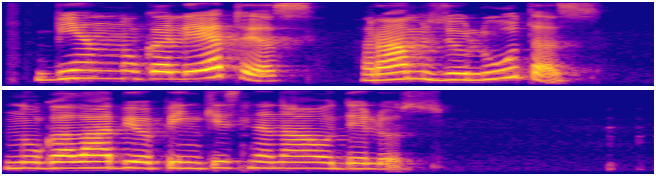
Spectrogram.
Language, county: Lithuanian, Klaipėda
